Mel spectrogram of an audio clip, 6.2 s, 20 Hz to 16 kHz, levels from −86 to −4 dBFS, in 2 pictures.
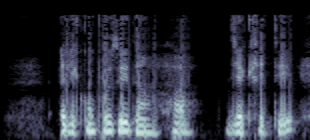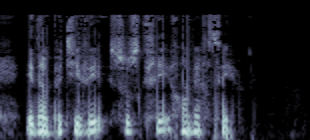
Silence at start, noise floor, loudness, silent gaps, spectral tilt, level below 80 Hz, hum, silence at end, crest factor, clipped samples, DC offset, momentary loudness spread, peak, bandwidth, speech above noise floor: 0.6 s; -75 dBFS; -25 LUFS; none; -6.5 dB/octave; -54 dBFS; none; 0.75 s; 20 dB; under 0.1%; under 0.1%; 11 LU; -6 dBFS; 11.5 kHz; 51 dB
